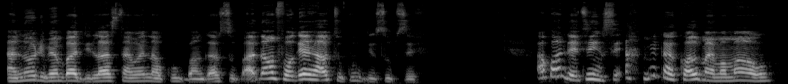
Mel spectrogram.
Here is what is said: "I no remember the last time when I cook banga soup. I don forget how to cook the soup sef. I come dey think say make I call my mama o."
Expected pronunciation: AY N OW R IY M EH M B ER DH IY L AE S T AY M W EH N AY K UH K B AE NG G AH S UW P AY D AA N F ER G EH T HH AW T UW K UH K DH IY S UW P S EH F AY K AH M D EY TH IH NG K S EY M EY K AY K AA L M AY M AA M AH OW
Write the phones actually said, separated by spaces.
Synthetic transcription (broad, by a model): AY N OW R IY M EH M B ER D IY L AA S T AY M W EH N AY K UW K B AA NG G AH S UW P AY D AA N F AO G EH T HH AW T UW K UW K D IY S UW P S EH F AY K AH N D EY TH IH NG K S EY M EY K AY K AA L M AY M AA M AH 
